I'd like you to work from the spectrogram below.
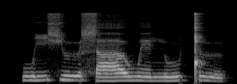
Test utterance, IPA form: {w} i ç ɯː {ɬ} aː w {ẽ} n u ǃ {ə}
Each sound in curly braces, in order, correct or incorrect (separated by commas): correct, correct, correct, incorrect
